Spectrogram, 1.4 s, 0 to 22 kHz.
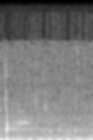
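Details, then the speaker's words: AquaClear 30 hang-on-back aquarium filter after lubricating impeller shaft with silicone to stop rattling: steady low hum with only a faint occasional tick; normal quiet running, occasional rattle may need more lubricant. "there's just a hum there's no rattling well there's an occasional rattle so I may have to revisit that"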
